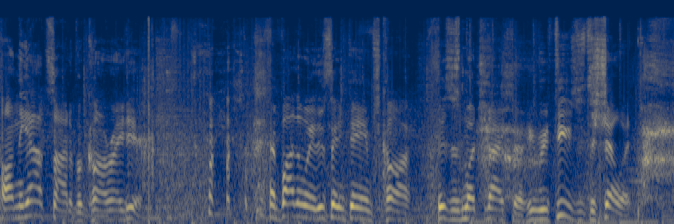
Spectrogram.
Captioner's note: laughter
